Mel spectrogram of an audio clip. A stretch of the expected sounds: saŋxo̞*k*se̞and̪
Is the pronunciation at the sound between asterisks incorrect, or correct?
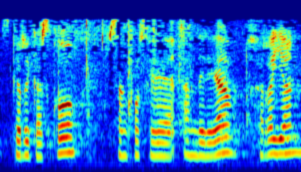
incorrect: none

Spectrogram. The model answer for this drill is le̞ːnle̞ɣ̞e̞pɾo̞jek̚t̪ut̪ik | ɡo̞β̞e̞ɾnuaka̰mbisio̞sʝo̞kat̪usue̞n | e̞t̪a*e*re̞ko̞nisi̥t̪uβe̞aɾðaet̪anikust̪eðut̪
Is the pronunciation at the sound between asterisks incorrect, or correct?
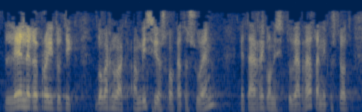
correct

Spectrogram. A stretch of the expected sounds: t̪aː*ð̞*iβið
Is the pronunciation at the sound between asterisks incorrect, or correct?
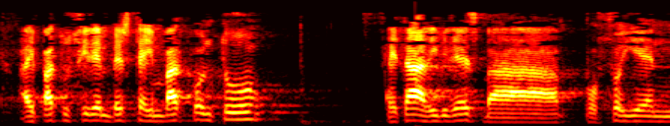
correct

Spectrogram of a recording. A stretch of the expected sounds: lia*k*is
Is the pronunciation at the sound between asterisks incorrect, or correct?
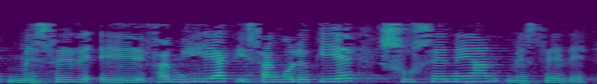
correct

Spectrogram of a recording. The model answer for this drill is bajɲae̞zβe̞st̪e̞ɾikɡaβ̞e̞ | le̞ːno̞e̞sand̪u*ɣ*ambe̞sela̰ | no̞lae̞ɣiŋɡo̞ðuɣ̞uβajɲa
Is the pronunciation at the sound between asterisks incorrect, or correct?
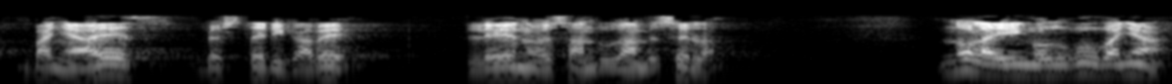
incorrect: ð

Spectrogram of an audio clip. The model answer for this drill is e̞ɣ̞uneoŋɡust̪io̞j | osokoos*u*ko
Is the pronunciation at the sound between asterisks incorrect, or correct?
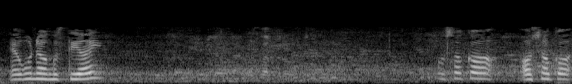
incorrect: o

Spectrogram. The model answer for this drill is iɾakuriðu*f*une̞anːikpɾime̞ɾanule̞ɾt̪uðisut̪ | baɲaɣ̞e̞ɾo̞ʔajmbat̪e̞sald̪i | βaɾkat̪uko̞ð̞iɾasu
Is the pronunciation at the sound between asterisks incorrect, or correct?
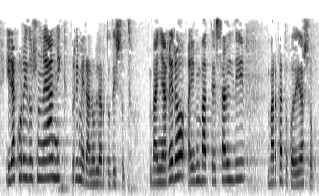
incorrect: s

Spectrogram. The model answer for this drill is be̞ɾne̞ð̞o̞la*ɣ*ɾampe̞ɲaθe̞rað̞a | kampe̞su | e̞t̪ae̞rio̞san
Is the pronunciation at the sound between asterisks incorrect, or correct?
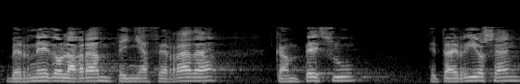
correct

